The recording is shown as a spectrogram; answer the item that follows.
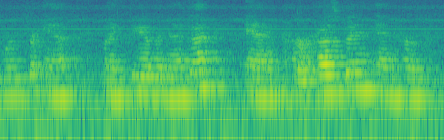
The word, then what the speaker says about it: Beneta: My real name is Beneta. And in the Greek alphabet, the V looks like a B, but it's pronounced like a V, so it's a little bit confusing.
